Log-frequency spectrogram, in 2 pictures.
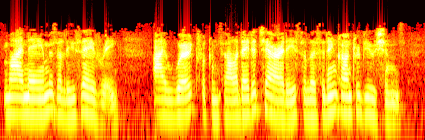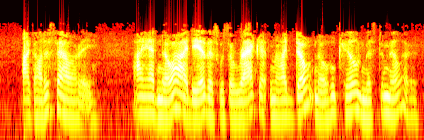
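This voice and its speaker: Husky coy femme fatale. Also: female voice, sits low. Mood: coy, cool. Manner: breathy pauses, coy drawn-out flirting. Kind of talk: old-time radio detective drama acting. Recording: muffled old radio recording.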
